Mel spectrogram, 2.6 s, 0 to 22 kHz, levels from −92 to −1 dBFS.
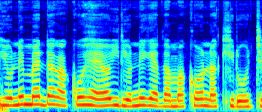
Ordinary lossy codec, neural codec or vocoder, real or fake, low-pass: none; none; real; none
